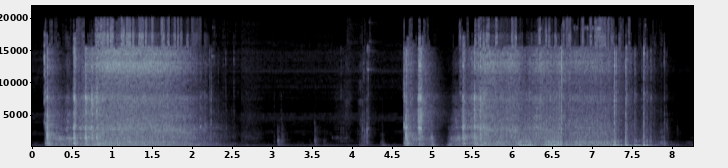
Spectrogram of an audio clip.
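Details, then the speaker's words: 1979 Mustang sitting 32 years, carburetor refitted: uneven cranking about four beats a second. "Blowing smoke out, but it sounds extremely labored to me."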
